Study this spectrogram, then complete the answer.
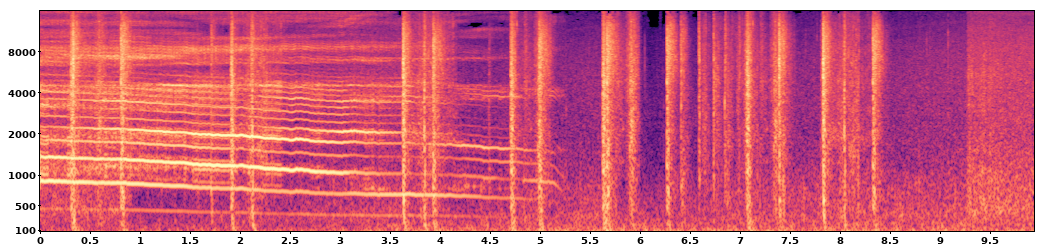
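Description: A body thumps and clatters as it tumbles on a tiled roof.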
